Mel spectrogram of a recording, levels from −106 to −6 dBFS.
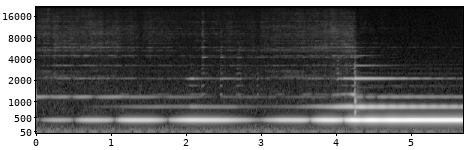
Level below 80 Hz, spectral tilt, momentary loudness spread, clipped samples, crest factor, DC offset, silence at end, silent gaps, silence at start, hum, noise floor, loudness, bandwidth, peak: -62 dBFS; -6.5 dB/octave; 24 LU; under 0.1%; 10 dB; under 0.1%; 0 s; none; 0.6 s; none; -46 dBFS; -15 LUFS; 2.3 kHz; -6 dBFS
